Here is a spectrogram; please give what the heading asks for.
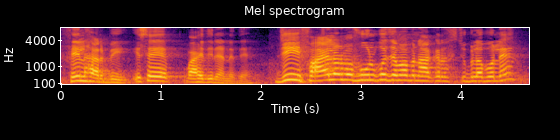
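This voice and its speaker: A man's voice: very high voice, lively intonation. A man from Pakistan, giving a classroom grammar lecture and drilling students with questions. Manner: deliberate, drills students with questions, spells out sounds slowly. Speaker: Arabic grammar teacher.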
